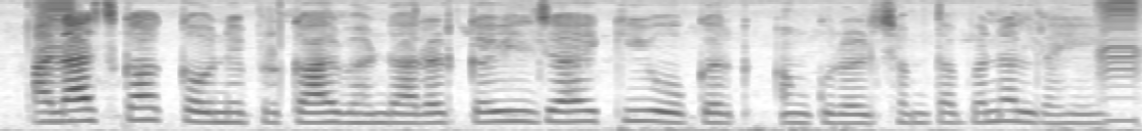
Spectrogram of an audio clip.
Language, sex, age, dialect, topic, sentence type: Bhojpuri, female, 25-30, Western, agriculture, question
